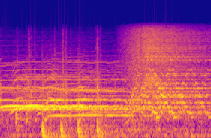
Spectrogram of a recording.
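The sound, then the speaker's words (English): A bright video game level-up jingle: sustained tones with a few punchy beats, then a burst of synthesized crowd cheering that swells and fades. It's loud, with no talking. “That is a cool level up sound.”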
